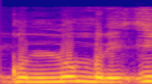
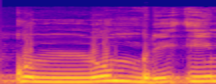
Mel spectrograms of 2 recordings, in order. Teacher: کل امرئ، یہاں پر آپ دیکھ سکتے ہیں تنوین کو بالکل صاف ظاہر نہیں کریں گے، کل امرئ نہیں پڑھیں گے، اس کو پڑھیں گے کل امرئ۔ جو تنوین ہے وہ میم کے ساتھ مدغم ہو جائے گی، مل جائے گی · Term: ادغام باگنہ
